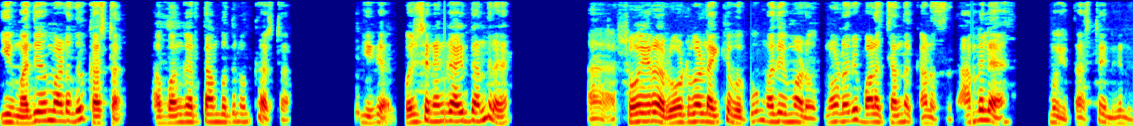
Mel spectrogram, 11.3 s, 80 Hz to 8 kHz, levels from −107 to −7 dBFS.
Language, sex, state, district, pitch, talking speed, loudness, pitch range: Kannada, male, Karnataka, Bellary, 180 Hz, 155 wpm, -16 LUFS, 160-205 Hz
